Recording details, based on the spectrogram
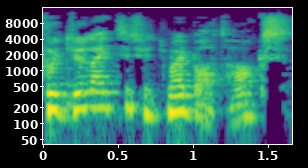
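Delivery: put-on Welsh accent. Showing off the one line they know in a Welsh accent. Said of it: "I couldn't say anything else like that in the Welsh accent".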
